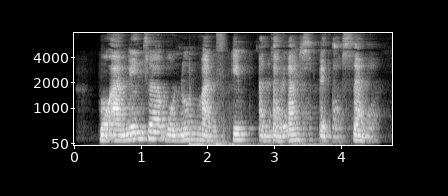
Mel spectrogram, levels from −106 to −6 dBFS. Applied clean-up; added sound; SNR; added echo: neural mask model DeepFilterNet 3.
